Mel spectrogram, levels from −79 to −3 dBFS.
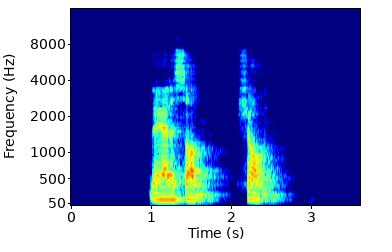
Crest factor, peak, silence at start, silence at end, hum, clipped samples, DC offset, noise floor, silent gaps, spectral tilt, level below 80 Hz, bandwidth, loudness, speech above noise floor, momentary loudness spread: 22 dB; -4 dBFS; 1 s; 1 s; none; under 0.1%; under 0.1%; -90 dBFS; none; -5.5 dB/octave; -64 dBFS; 7.6 kHz; -24 LUFS; 66 dB; 17 LU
